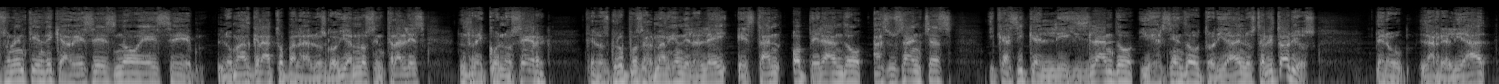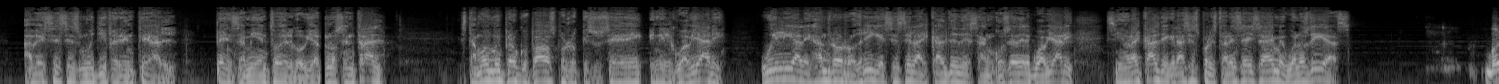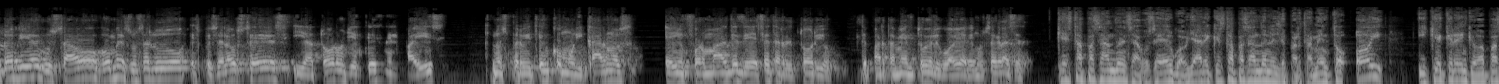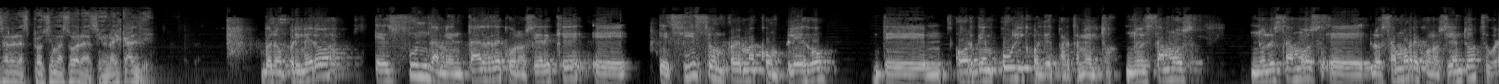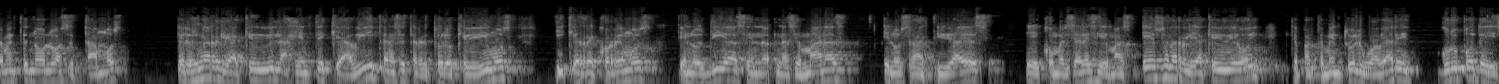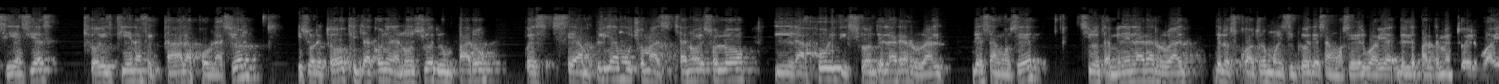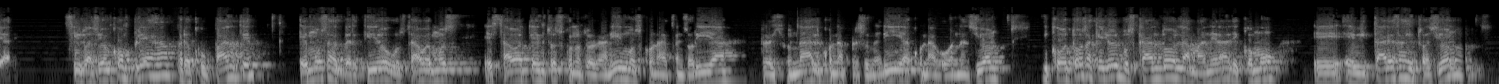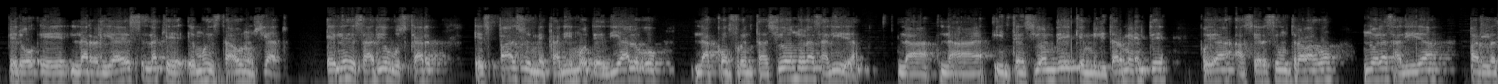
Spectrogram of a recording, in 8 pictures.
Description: Willy Rodríguez, alcalde San José del Guaviare, habla del problema de orden público en este territorio del país.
